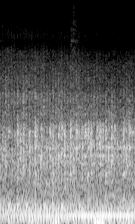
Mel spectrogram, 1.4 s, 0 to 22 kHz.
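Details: Nissan Patrol 4WD idling after a bush repair that sealed a fuel leak with a 10c coin and chewing gum: steady low diesel chug with an even beat and no misses or knocks; normal idle.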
